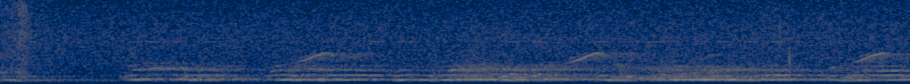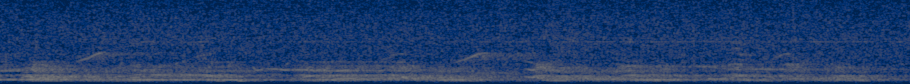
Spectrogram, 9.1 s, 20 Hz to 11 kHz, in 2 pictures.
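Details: Hounds running a rabbit at Salt Lake WMA on a morning hunt, 2 February 2018, an Oakhill pup among them: distant, overlapping bawling bays repeat steadily in a chorus of several dogs, with faint outdoor background.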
